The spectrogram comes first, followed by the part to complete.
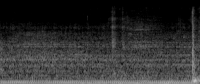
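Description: Steady low hum of a running engine, with one sharp knock just before the end.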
